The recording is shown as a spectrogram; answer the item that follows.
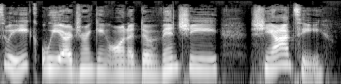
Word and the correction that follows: Chianti: Chianti. – There we go. I was like, as soon as it came out, I know I said it wrong. Chianti.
